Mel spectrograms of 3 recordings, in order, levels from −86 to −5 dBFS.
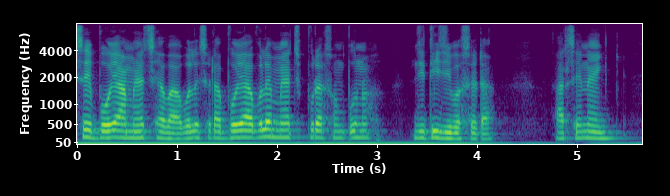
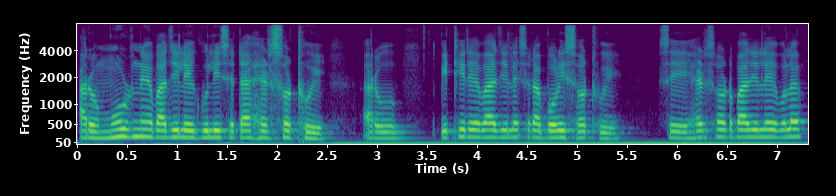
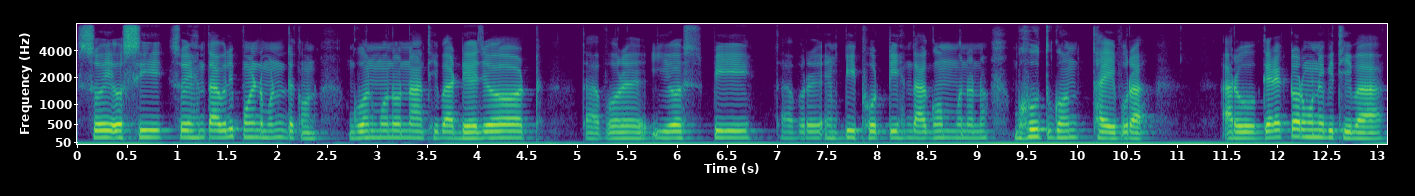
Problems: none marked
